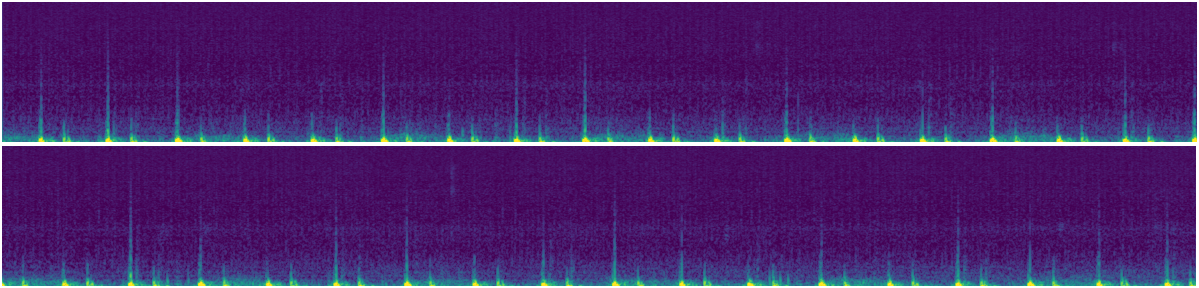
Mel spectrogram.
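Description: A human heart beating at rest: a steady lub-dub of low, dull thumps, a little over one beat a second.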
